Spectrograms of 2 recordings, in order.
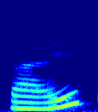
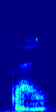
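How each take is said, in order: First: "Right" with a sharp rise; soft, upturned "Right" seeking confirmation; questioning. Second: Said in the usual way. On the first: Real, not acted. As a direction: ask "Right" as an unsure check. Asks herself, then answers.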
